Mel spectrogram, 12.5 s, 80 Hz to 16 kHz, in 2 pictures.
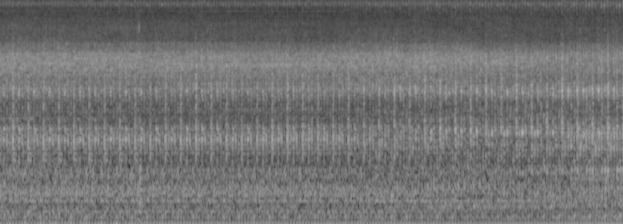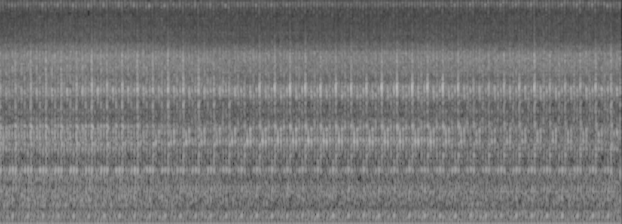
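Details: SsangYong Rexton 2 diesel after a major engine overhaul: steady idle with a persistent rhythmic knock, roughly two per second, evenly spaced. Internal engine knock, cause not yet known.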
